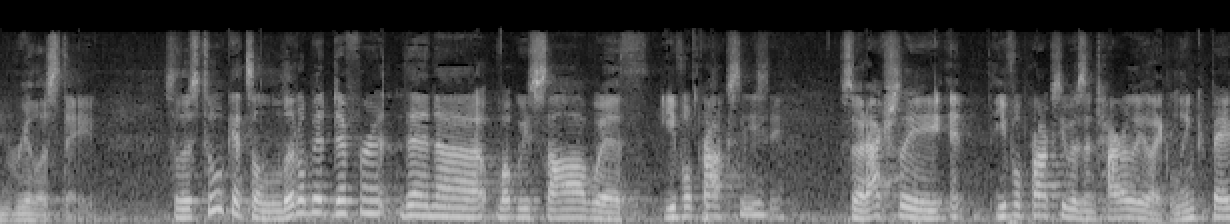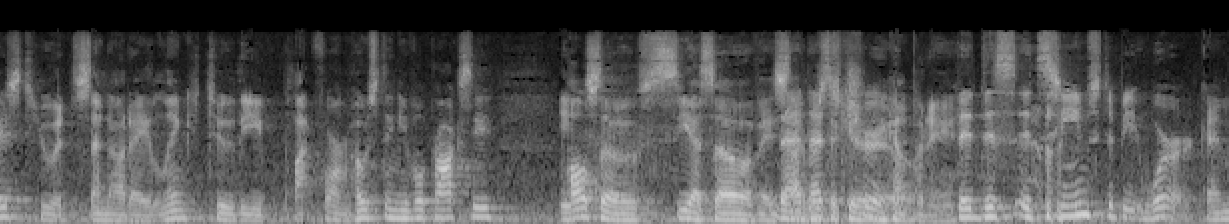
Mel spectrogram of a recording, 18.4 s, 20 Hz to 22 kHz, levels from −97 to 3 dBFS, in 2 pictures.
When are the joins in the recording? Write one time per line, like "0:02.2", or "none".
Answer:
0:13.4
